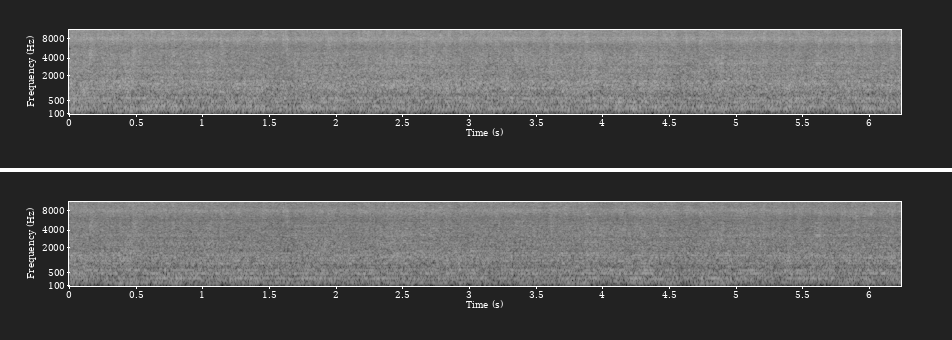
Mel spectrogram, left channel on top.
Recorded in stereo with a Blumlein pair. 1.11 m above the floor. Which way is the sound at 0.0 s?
20° left.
